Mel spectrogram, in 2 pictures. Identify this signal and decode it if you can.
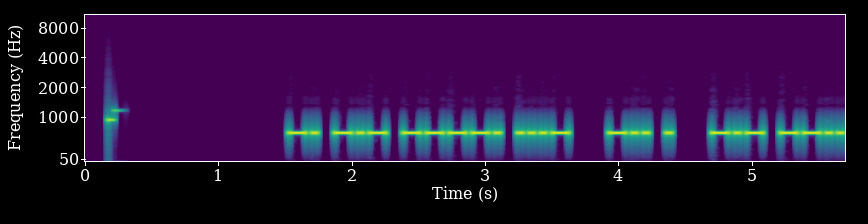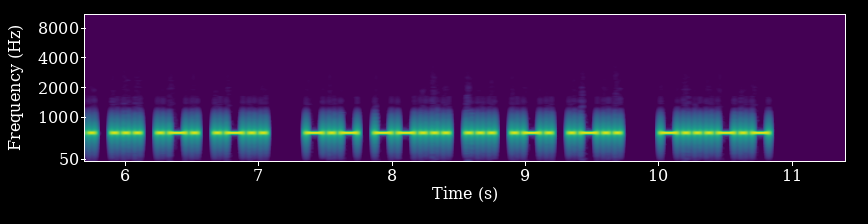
Morse code, heard as a keyed tone, about 27 wpm, 650 Hz. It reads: NK9V DE K7SRL K7SRL <BK>
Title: SOTA QSO Practice 28wpm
